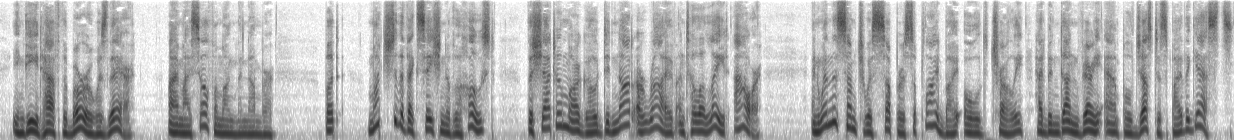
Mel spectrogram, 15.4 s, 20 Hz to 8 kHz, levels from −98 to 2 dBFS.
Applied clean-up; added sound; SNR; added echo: none; none; none; none.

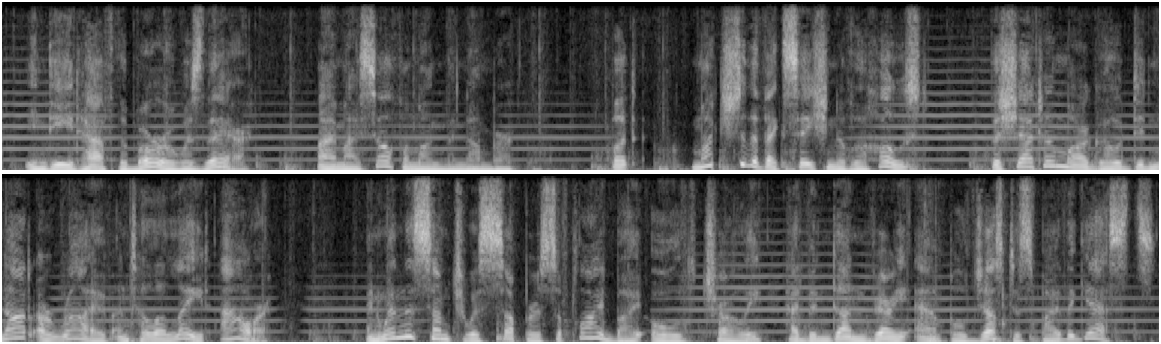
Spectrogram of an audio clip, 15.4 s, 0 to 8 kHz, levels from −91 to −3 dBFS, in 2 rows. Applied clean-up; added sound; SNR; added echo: none; Run + Trumpet; 17 dB; none.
